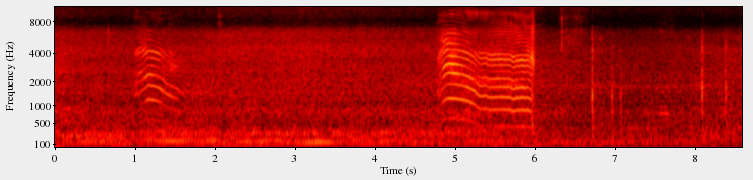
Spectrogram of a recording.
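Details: Little ginger cat meowing while yawning at night, with a young white cat nearby; two harmonic meows, a short falling one then a longer drawn-out one, over steady low background hum and a few faint clicks.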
